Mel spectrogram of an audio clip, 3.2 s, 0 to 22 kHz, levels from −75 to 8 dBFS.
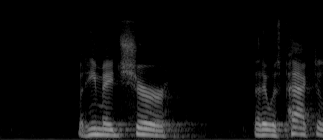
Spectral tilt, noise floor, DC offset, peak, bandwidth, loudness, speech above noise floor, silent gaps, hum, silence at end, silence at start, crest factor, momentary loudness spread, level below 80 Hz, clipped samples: -6 dB/octave; -75 dBFS; under 0.1%; -16 dBFS; 13 kHz; -32 LUFS; 43 dB; none; none; 0 s; 0.8 s; 18 dB; 12 LU; -76 dBFS; under 0.1%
